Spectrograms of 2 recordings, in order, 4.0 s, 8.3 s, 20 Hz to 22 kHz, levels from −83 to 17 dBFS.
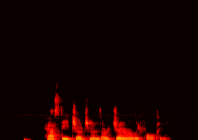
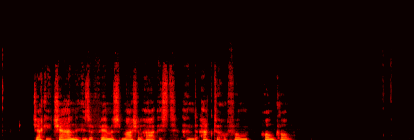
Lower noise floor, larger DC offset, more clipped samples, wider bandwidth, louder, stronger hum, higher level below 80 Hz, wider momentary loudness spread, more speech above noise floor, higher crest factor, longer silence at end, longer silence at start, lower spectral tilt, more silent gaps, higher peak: second, -82 dBFS vs -88 dBFS; neither; neither; second, 7.4 kHz vs 12.5 kHz; about the same, -30 LUFS vs -31 LUFS; neither; second, -70 dBFS vs -64 dBFS; about the same, 13 LU vs 14 LU; second, 52 dB vs 58 dB; about the same, 18 dB vs 20 dB; second, 0.65 s vs 2.5 s; second, 0.45 s vs 0.65 s; first, -6.5 dB/octave vs -5 dB/octave; neither; about the same, -14 dBFS vs -12 dBFS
